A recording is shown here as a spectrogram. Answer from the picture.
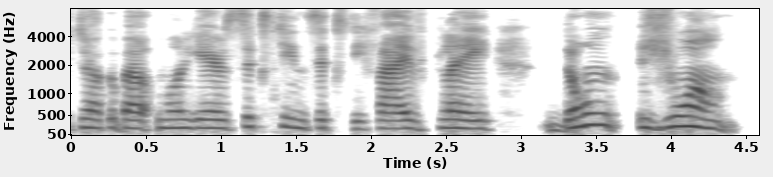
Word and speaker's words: Dom Juan: Today I'd like to talk about Molière's 1665 play, Don Juan. You'll notice that he spelled Don unusually with the M, but it's pronounced the same.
